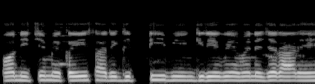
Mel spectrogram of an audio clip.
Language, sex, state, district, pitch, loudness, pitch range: Hindi, male, Bihar, Supaul, 185 Hz, -16 LUFS, 185-190 Hz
